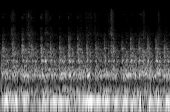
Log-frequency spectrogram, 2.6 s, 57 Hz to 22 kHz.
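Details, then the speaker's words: Dutch barge diesel, revved up after air start, charging the start-air cylinder to 12 bar: steady even thumping beat with a light rhythmic drive-belt rustle, which is expected; normal running with belt noise. "Alors, le bruit qu'on entend, c'est la courroie qu'on entend qui fait pas de Là, on est à 12 bars, on est bien."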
